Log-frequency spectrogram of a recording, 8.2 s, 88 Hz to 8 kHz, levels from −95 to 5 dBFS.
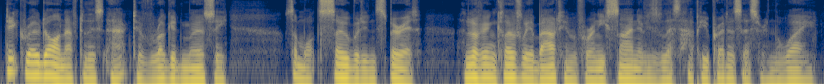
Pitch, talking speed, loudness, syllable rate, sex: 110 Hz, 210 wpm, -18 LUFS, 6.4 syllables/s, male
